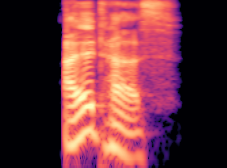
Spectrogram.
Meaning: genitive singular of Alter
- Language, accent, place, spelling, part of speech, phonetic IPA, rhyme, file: German, Germany, Berlin, Alters, noun, [ˈaltɐs], -altɐs, De-Alters.ogg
